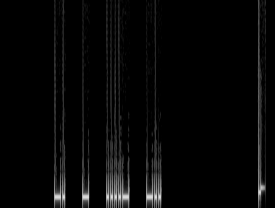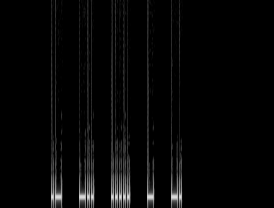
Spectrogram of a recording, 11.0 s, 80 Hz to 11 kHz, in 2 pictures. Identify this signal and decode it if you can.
Morse code, heard as a keyed tone, about 30 wpm, spaced as for 17 wpm, 700 Hz. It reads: NT4D AD5TN
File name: Lesson 15g - Number 5 - Call Signs 30wpm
